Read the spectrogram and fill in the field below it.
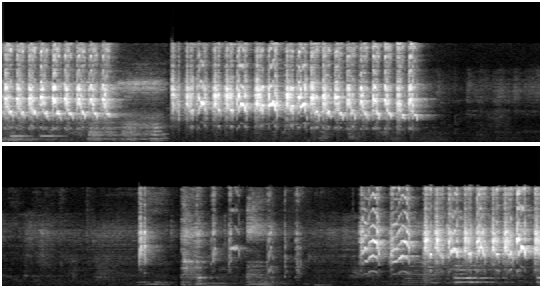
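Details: A crimson sunbird calls to its companions with rapid, high-pitched pulsing trills lasting several seconds. After a pause comes a scattering of softer, lower chattering notes, then the piercing trill starts again.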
